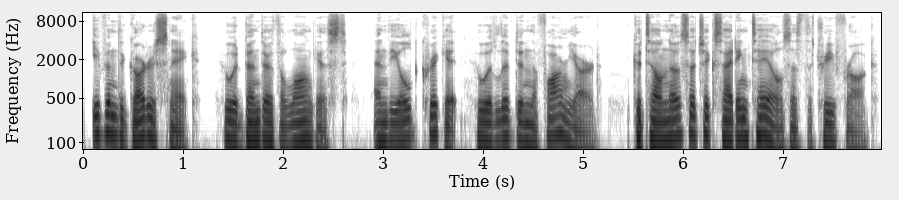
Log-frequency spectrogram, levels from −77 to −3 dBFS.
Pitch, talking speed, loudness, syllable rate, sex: 100 Hz, 235 wpm, -21 LUFS, 5.9 syllables/s, male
